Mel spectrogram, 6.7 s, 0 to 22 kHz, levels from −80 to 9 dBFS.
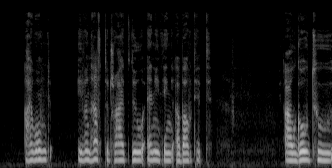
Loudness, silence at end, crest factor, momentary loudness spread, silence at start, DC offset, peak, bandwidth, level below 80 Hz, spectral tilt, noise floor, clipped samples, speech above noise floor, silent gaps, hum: -23 LUFS; 0 s; 18 dB; 12 LU; 0.5 s; under 0.1%; -6 dBFS; 16.5 kHz; -64 dBFS; -7 dB/octave; -62 dBFS; under 0.1%; 40 dB; none; none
